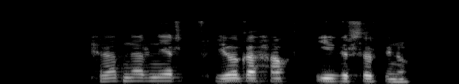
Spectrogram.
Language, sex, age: Icelandic, male, 20-29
